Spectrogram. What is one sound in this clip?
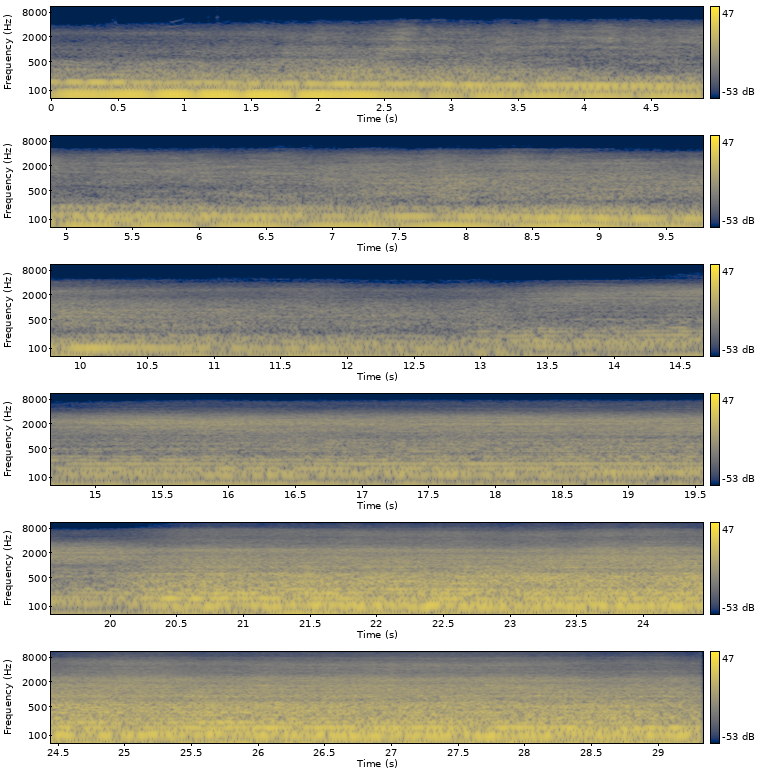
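A propeller plane's engines drone steadily and grow louder as it taxis closer.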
